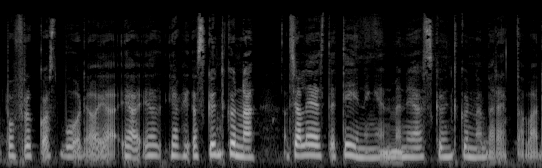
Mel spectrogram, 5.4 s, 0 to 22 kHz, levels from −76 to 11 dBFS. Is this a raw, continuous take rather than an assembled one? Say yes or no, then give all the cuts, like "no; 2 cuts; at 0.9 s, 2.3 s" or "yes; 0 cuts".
yes; 0 cuts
